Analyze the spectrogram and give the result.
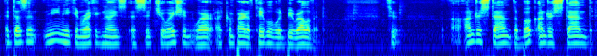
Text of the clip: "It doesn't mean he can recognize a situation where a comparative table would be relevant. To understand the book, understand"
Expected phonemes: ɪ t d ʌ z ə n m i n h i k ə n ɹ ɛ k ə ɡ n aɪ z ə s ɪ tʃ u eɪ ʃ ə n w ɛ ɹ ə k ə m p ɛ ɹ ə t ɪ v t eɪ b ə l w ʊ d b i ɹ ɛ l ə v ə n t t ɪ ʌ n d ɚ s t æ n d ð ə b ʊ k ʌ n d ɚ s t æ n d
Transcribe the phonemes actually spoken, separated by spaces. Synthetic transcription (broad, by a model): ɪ t d ʌ z ə n m i n h i k ə n ɹ ɛ k ə ɡ n aɪ z ə s ɪ tʃ u eɪ ʃ ə n w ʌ ɹ ə k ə m p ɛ ɹ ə t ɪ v t eɪ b l w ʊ d b i ɹ ɛ l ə v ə n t t ɪ ʌ n d ɚ s t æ n ð ə b ʊ k ʌ n d ɚ s t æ n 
